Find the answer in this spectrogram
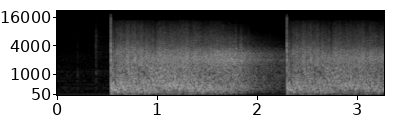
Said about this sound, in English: I felt the platform tremble under my feet again as something moved toward me. And I fired at it with my revolver.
